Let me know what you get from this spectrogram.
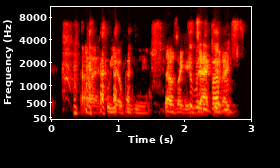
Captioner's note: laughing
